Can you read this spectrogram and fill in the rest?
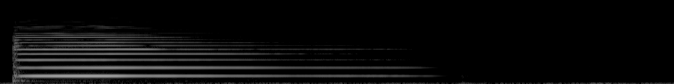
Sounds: bowed string instrument
music
musical instrument

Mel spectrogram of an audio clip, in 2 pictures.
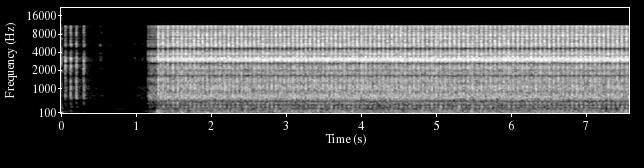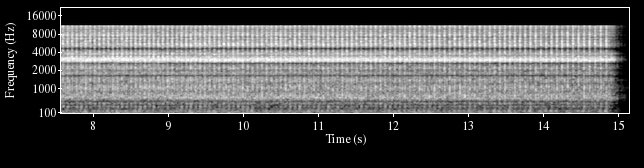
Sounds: tools

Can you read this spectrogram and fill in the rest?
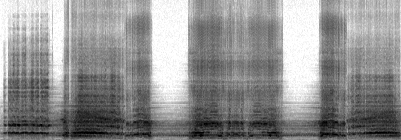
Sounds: screech

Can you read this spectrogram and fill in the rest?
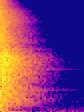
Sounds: clapping
hands

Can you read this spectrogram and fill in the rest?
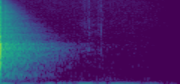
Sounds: clapping
hands

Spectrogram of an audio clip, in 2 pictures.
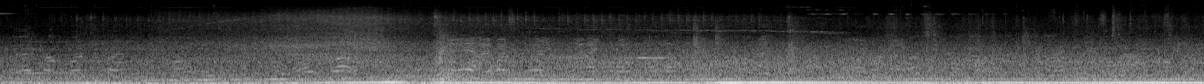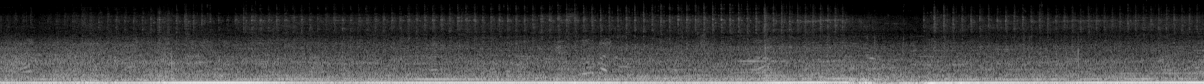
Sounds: truck
vehicle
motor vehicle (road)

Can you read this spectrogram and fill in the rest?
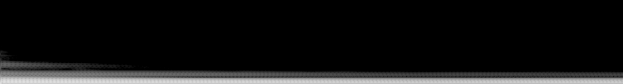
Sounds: guitar
plucked string instrument
bass guitar
musical instrument
music

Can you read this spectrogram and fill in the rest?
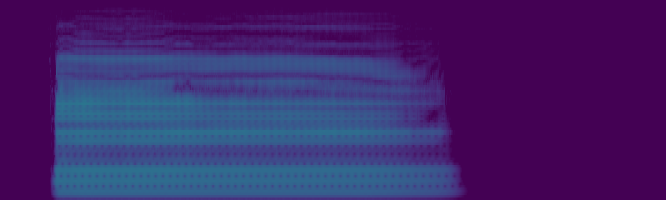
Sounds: woodwind instrument
music
musical instrument

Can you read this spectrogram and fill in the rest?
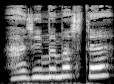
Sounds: human voice

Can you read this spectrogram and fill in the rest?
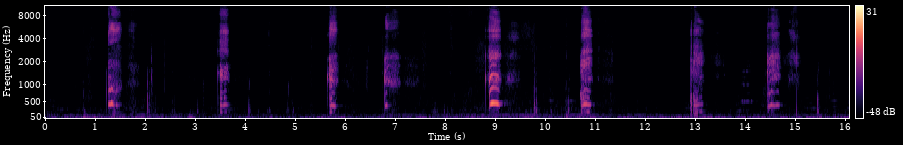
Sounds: human voice

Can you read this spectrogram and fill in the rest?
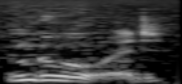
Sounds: human voice
woman speaking
speech

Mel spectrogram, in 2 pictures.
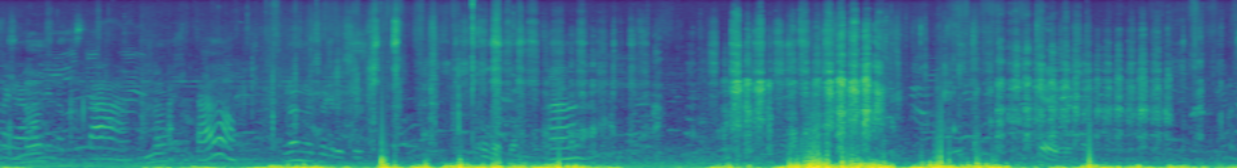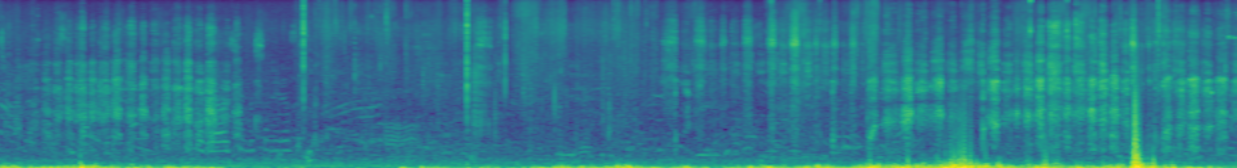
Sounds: dog
animal
domestic animals

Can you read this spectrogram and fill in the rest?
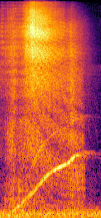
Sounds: explosion
fireworks

